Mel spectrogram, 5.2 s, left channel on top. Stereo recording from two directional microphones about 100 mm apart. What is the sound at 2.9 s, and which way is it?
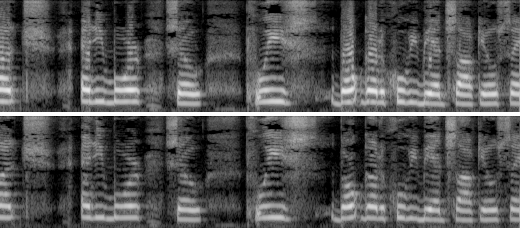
Speech, 25° left (ahead or behind).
